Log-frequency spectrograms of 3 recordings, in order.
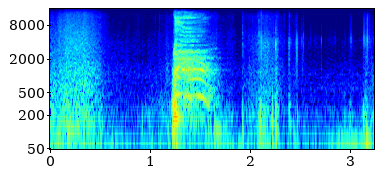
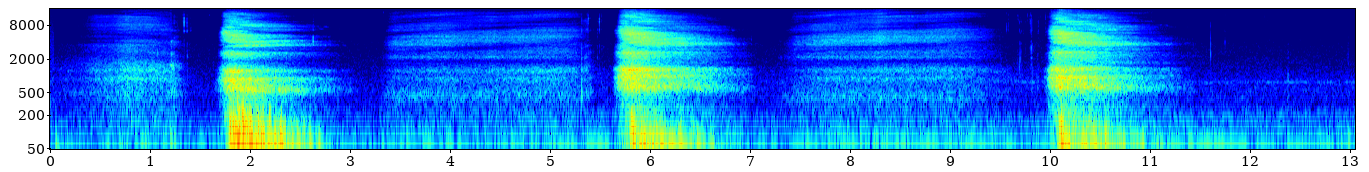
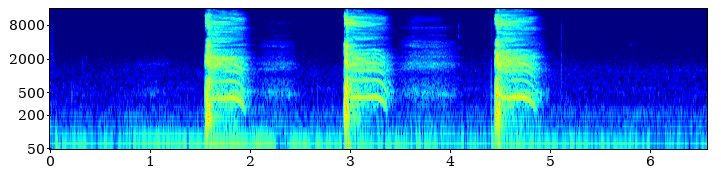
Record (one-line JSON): {"cough_length": "3.2 s", "cough_amplitude": 2038, "cough_signal_mean_std_ratio": 0.43, "exhalation_length": "13.1 s", "exhalation_amplitude": 2774, "exhalation_signal_mean_std_ratio": 0.38, "three_cough_length": "6.6 s", "three_cough_amplitude": 4646, "three_cough_signal_mean_std_ratio": 0.36, "survey_phase": "alpha (2021-03-01 to 2021-08-12)", "age": "18-44", "gender": "Male", "wearing_mask": "No", "symptom_cough_any": true, "symptom_fatigue": true, "symptom_fever_high_temperature": true, "symptom_headache": true, "symptom_loss_of_taste": true, "symptom_onset": "4 days", "smoker_status": "Never smoked", "respiratory_condition_asthma": true, "respiratory_condition_other": false, "recruitment_source": "Test and Trace", "submission_delay": "2 days", "covid_test_result": "Positive", "covid_test_method": "RT-qPCR", "covid_ct_value": 18.4, "covid_ct_gene": "ORF1ab gene"}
